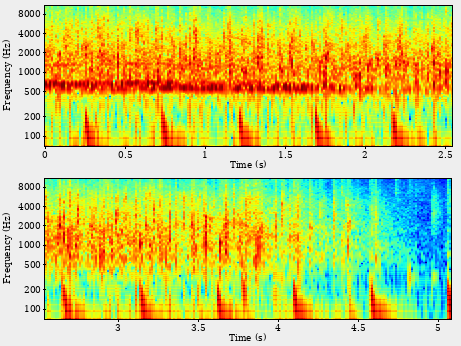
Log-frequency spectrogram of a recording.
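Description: Studio audience at a Korean quiz show applauds a contestant, dense clapping from many hands over a steady bed of loud noise that gradually thins and fades toward the end.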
